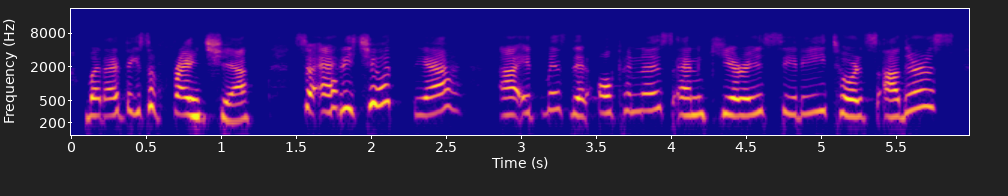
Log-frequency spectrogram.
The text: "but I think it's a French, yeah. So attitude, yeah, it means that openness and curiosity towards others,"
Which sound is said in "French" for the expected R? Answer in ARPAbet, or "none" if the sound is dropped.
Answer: R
